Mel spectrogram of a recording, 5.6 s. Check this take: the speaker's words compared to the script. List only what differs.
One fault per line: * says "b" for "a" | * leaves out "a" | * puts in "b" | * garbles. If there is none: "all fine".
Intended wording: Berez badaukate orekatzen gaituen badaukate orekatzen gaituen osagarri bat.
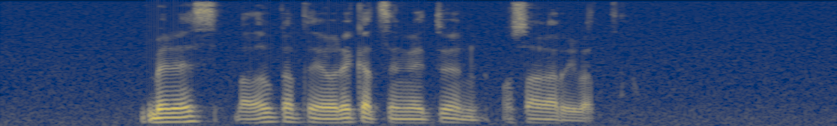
* leaves out "badaukate orekatzen gaituen"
